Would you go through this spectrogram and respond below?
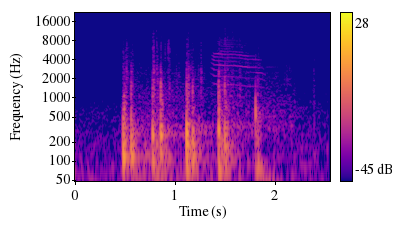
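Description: A cat in the survival game Enshrouded meows four or five times in short, separate calls, close and clear, with no talking.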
